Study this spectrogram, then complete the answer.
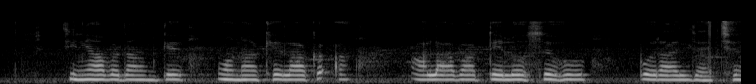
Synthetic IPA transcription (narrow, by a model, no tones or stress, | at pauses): t͡ʃinijabəd̪amkeonakʰelak | əlabaʈeloseɦo | pəɾaeld͡ʒaet̪t͡ʃʰɛ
